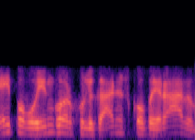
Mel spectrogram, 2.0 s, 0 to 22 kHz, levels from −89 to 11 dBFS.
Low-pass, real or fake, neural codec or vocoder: 3.6 kHz; real; none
